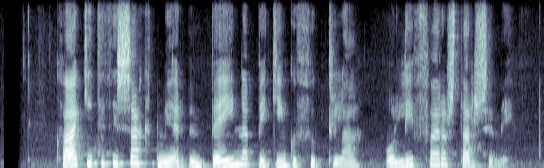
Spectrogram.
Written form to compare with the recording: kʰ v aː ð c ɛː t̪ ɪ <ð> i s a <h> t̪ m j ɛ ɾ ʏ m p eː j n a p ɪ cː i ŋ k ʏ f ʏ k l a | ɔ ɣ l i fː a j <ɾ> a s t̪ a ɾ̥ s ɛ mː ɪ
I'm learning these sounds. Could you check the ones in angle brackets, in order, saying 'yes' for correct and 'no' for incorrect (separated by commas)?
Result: no, no, yes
